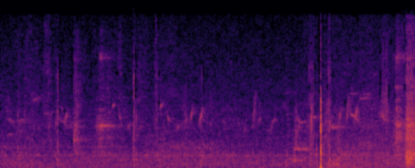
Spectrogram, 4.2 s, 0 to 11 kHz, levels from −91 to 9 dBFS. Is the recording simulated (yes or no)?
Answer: no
